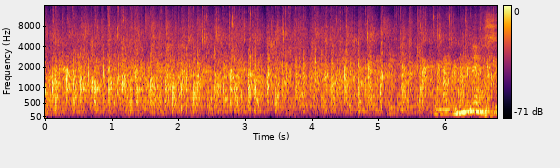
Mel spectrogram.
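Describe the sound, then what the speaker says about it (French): An audience at a short-film screening applauds to vote, a loud, continuous burst of crowd clapping that stays strong throughout, with a voice faintly rising near the end. "Je vous laisse applaudir."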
